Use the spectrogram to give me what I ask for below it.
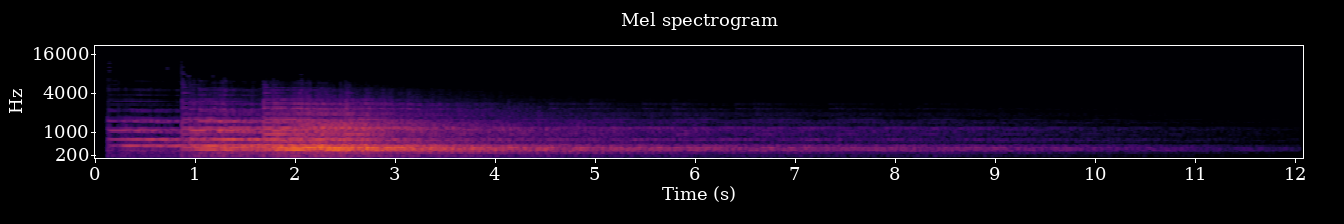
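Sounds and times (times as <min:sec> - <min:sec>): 
piano: 0:00.2 - 0:08.3.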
